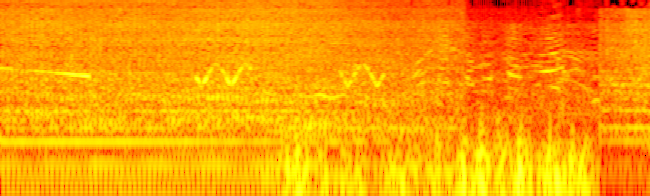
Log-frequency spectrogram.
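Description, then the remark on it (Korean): A police helicopter with pilots aboard revs up and lifts off, its rotor building into a loud, rhythmic low thumping, while a siren wails intermittently amid outdoor crowd noise of people gathered with cameras at a Touch-a-Truck community event in the US. “자, 이제 헬리콥터가 드디어 이륙을 하나요? 조종사들이 헬리콥터를 타고 하늘로 오르고 있습니다.”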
